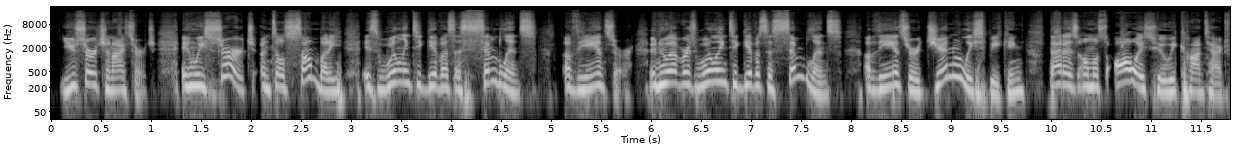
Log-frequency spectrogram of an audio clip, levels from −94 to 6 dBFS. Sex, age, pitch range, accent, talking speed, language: male, 30-49, 145-220 Hz, American, 210 wpm, English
